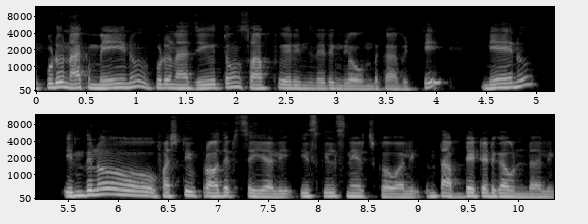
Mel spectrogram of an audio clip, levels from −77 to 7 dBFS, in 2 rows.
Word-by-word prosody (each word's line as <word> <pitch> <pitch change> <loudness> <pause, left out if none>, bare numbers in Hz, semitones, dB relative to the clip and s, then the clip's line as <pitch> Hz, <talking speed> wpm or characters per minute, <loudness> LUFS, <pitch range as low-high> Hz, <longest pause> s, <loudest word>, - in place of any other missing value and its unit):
ఇప్పుడు 165 +7 +1
నాకు 160 +1 0
మెయిను 165 +5 +2
ఇప్పుడు 155 +2 -2
నా - - +2 0.2
జీవితం 145 +5 0 0.2
సాఫ్ట్‌వేర్ 140 0 -1
ఇంజినీరింగ్‌లో 125 -2 -3
ఉంది 110 +1 -6
కాబట్టి, 100 -3 -6 0.6
నేను 170 +6 +1 0.7
ఇందులో 190 +7 +4 0.6
ఫస్ట్ 140 -1 -1
ఈ - - +3
ప్రాజెక్ట్స్ 145 +1 +2
చెయ్యాలి 125 -3 +1 0.2
ఈ - - +4
స్కిల్స్ 140 0 -2
నేర్చుకోవాలి. 115 -3 -1 0.2
ఇంత 135 +2 -1
అప్డేటెడ్‌గా 135 +2 +2
ఉండాలి. 110 -1 -2
135 Hz, 125 wpm, -24 LUFS, 120-150 Hz, 0.7 s, ఇందులో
